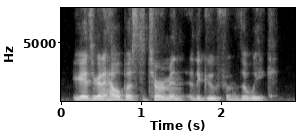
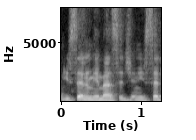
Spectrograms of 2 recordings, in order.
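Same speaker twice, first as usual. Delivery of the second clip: normal talking voice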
